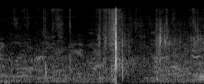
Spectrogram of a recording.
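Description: A softball bat strikes a pitched softball about a second in: one short, sharp crack off a mishit.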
